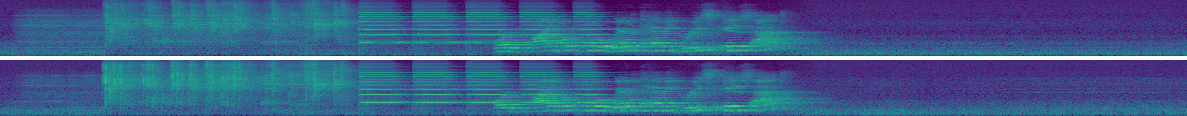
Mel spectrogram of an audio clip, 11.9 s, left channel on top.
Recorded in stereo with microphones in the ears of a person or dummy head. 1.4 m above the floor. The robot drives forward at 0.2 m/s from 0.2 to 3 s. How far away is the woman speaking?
About 0.7 m.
